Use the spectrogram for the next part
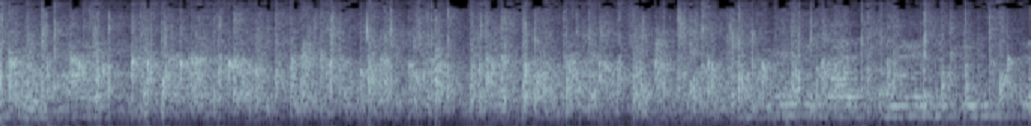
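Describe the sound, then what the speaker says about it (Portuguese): Audience at the inauguration of a BrasilTreina training unit in Santo Antônio de Jesus, Bahia, claps steadily and loudly for about five seconds, a dense continuous patter with a voice talking over it. "Uma salva de palmas, né, aos nossos administradores"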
